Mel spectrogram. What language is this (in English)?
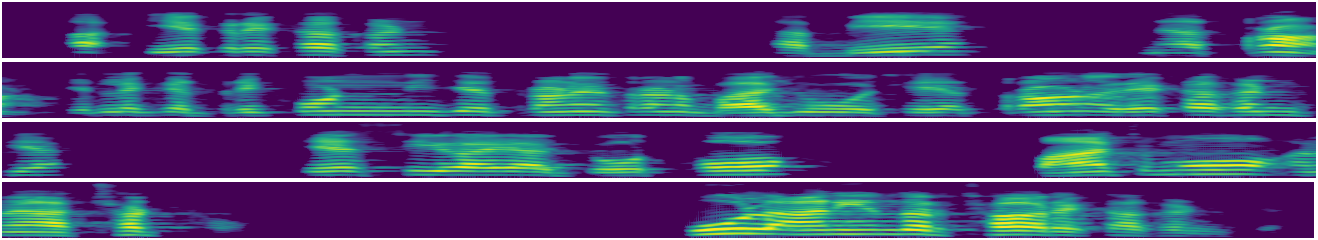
Gujarati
